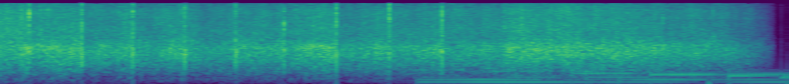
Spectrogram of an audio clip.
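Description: An audience at an LSE event applauds steadily with dense, overlapping claps throughout, and a low sustained musical tone fades in over the final couple of seconds as the clapping tapers.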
